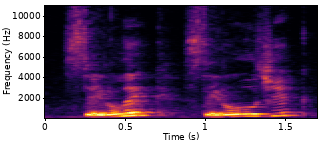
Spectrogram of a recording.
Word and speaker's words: Stedelijk: Stedelijk? It's, you probably don't pronounce the J, but basically it's like their modern art museum.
